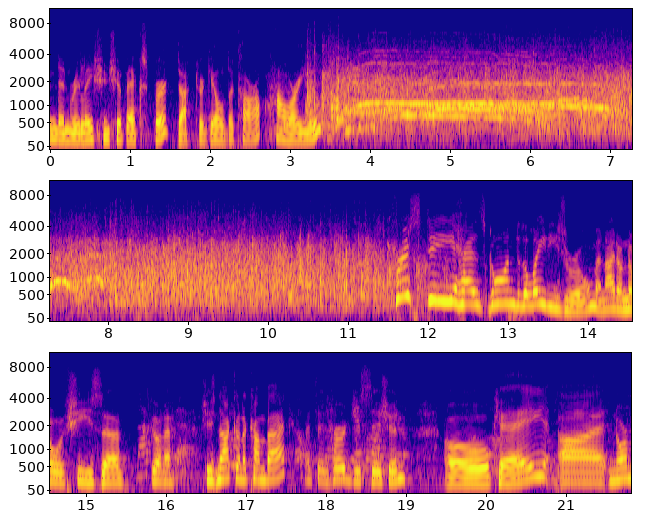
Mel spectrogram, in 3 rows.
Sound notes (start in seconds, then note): 3.2 audience applauds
